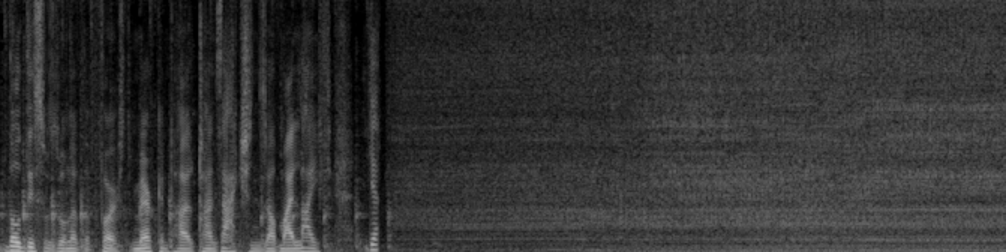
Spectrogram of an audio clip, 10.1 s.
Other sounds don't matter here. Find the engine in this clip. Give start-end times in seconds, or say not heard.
0.0-10.0.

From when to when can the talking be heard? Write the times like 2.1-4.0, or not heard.
0.1-3.8.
